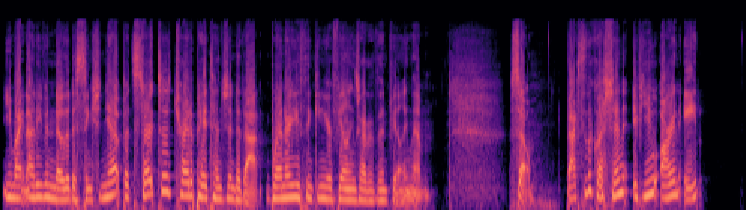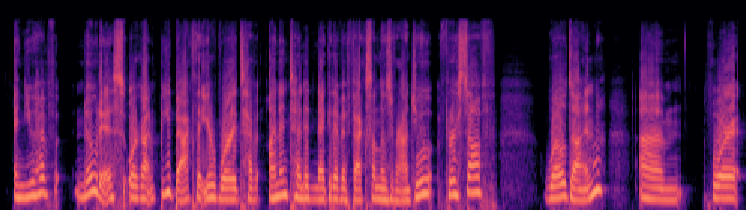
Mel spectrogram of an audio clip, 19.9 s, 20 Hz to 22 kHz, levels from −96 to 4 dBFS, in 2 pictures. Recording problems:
distortion; slight; 10 dB below the speech

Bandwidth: 15 kHz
